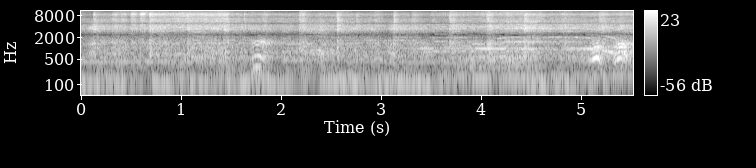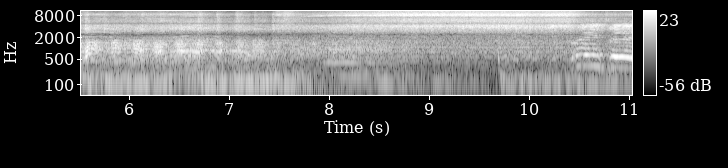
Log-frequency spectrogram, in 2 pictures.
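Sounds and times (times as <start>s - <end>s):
stage show music: 0.0s - 9.4s.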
